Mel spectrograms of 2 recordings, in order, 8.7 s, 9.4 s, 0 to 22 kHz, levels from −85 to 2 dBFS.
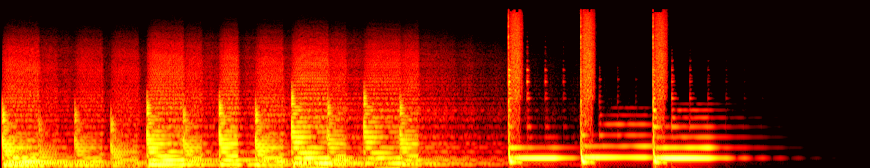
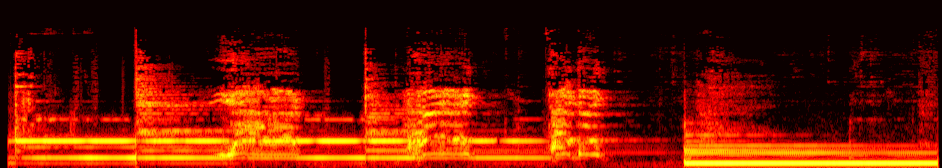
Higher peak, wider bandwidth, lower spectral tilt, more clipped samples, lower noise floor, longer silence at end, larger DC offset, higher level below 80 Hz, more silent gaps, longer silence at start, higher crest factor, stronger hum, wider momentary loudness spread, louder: first, 0 dBFS vs -8 dBFS; first, 16.5 kHz vs 6.8 kHz; second, -6.5 dB/octave vs -8.5 dB/octave; neither; first, -89 dBFS vs -53 dBFS; first, 1.4 s vs 0.05 s; neither; first, -32 dBFS vs -56 dBFS; neither; about the same, 0.05 s vs 0.1 s; about the same, 14 dB vs 12 dB; neither; first, 11 LU vs 7 LU; first, -15 LUFS vs -20 LUFS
